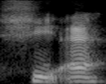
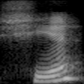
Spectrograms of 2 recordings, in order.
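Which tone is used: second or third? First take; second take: third; second. First: It is said with a third, dipping tone. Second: It is said with a second, rising tone. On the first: It means to write. "ইর উপর third tone দিলে অর্থ হয়ে যায় কি? রাইট।" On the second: It means shoe. "Second tone দিলে জুতা।"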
